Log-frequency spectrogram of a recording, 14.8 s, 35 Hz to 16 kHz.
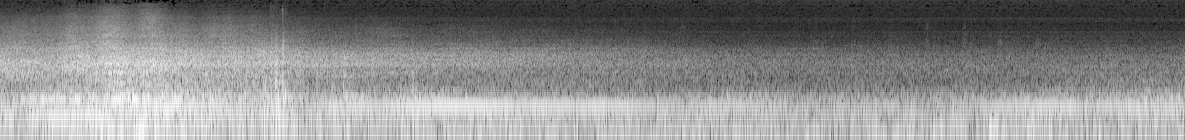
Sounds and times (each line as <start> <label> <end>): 0.0 street noise 14.8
